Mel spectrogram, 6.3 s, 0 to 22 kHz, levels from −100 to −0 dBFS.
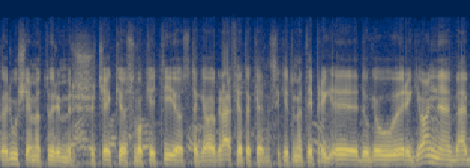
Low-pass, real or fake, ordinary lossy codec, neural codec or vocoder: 14.4 kHz; real; Opus, 64 kbps; none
